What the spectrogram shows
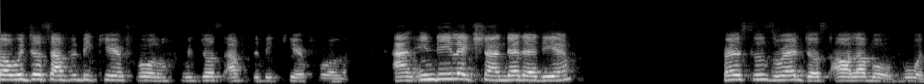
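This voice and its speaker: A woman speaks with a Jamaican accent at a medium pitch. Her pace is moderate and her pitch variation ordinary. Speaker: YouTube live streamer. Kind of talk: casual live stream chat.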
